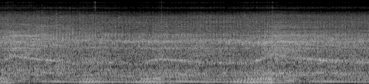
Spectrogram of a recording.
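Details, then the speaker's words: Honda Shine SP BS4 single-cylinder bike idling fast on choke while cold, after the tensioner fix: even, steady beat with the earlier engine knocking gone; won't hold idle until warm. "और दोस्तों जो आवाज थी engine के में से knocking की वो दोस्तों आवाज भी है चली गई है अभी दोस्तों गाड़ी जब तक दोस्तों गर्म नहीं होती तब तक आइडल पर रुकेगी नहीं"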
